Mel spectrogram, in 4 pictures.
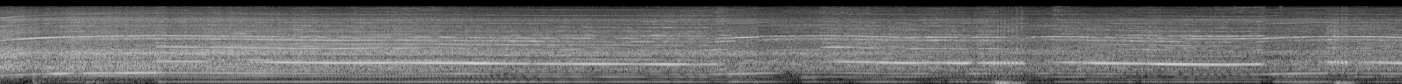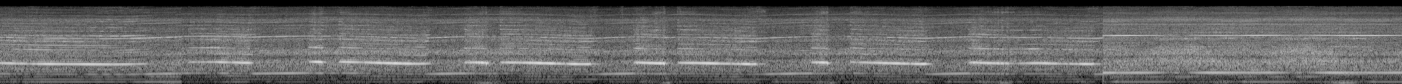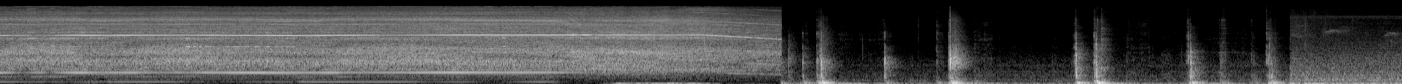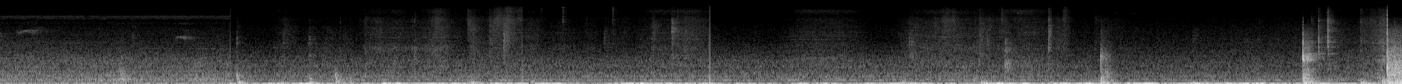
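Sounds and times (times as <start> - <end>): trim router motor whine: 0.0 - 35.9.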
